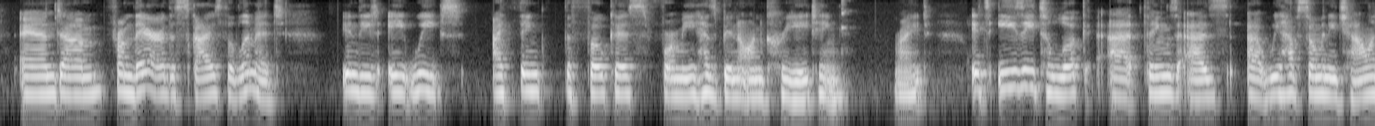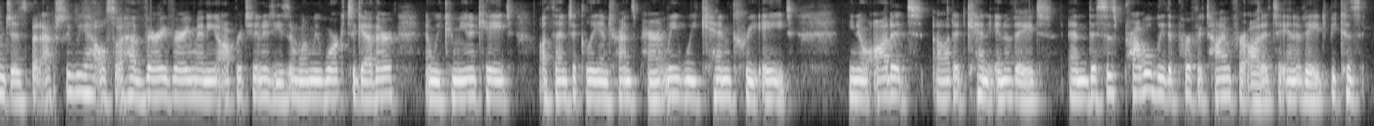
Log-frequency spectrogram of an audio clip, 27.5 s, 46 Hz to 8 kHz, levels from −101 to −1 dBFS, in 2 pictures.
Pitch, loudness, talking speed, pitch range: 160 Hz, -19 LUFS, 170 wpm, 150-175 Hz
